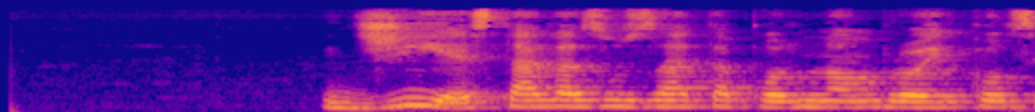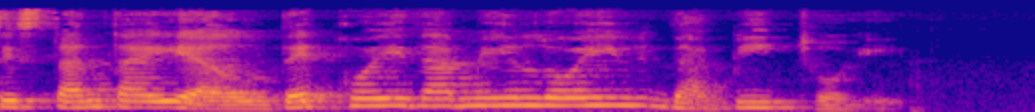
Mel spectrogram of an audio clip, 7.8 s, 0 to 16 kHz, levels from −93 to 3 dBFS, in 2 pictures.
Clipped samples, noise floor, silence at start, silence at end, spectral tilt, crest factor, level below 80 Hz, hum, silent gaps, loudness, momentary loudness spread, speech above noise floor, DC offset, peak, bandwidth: under 0.1%; -73 dBFS; 1.2 s; 0.55 s; -3 dB/octave; 20 dB; -68 dBFS; none; none; -25 LUFS; 13 LU; 47 dB; under 0.1%; -6 dBFS; 11.5 kHz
